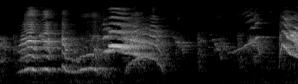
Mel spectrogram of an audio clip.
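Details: Green Indian ringneck parrot, a talking pet bird, giving harsh squawks and bent whistled notes with rising and falling slurs over three seconds, loud and close.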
